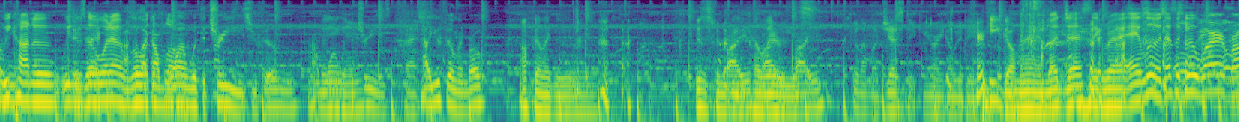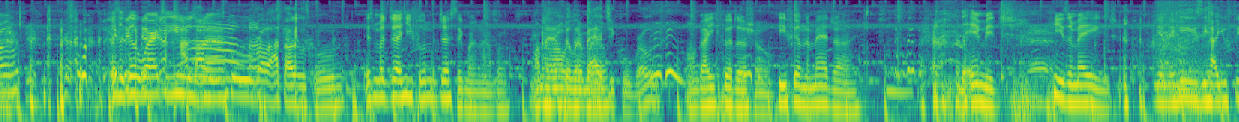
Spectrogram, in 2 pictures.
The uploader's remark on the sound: Recorded live at Shaw Nature Reserve, Missouri Botanical Gardens, September 22, 2023 around a campfire.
